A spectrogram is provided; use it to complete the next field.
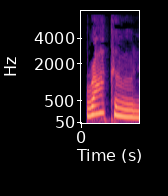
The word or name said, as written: rockoon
